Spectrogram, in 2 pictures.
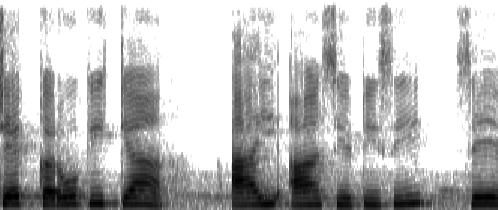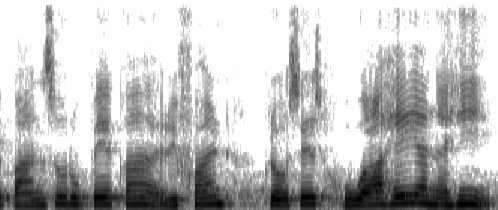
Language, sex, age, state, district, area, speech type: Hindi, female, 18-30, Madhya Pradesh, Bhopal, urban, read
